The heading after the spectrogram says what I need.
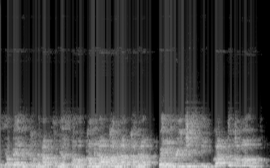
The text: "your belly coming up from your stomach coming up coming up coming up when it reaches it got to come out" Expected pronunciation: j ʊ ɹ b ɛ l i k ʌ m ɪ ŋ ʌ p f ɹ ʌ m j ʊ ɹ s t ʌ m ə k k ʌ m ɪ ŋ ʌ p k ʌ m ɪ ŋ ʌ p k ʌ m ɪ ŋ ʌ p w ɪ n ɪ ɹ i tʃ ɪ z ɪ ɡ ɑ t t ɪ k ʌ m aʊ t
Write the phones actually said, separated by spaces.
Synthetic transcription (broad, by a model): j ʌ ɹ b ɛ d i k ʌ m ɪ ŋ ʌ p f ɹ ʌ m j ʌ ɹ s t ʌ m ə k k ʌ m ɪ ŋ ʌ p k ʌ m ɪ ŋ ʌ p k ʌ m ɪ ŋ ʌ p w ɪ ɪ ɹ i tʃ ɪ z ɪ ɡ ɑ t t ɪ k ʌ m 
